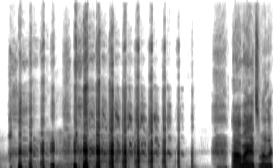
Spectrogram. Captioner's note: laughter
